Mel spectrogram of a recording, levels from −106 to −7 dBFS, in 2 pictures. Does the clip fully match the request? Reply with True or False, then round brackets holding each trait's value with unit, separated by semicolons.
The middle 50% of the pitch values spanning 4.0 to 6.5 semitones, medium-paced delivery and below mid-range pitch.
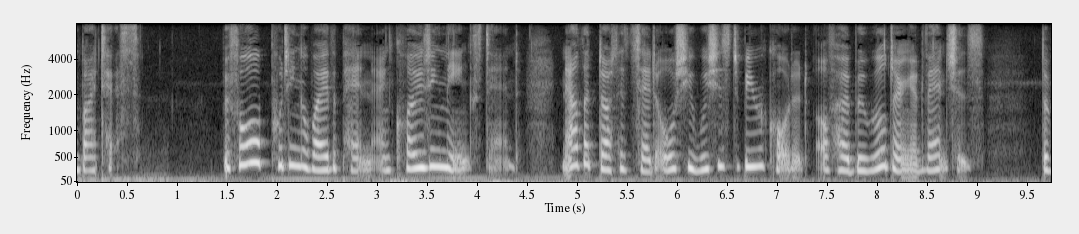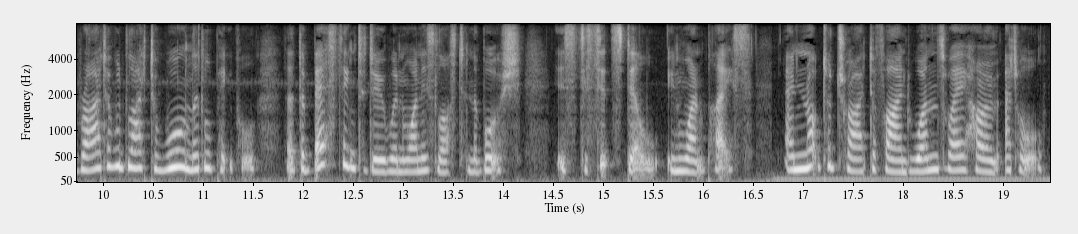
False (4.3 semitones; 195 wpm; 265 Hz)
